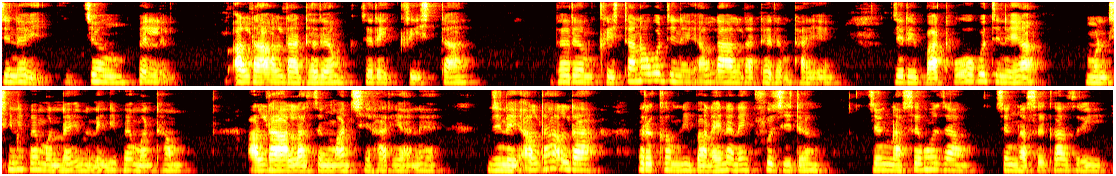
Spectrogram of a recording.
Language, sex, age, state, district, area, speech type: Bodo, female, 45-60, Assam, Kokrajhar, rural, spontaneous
